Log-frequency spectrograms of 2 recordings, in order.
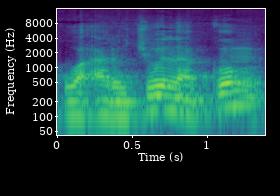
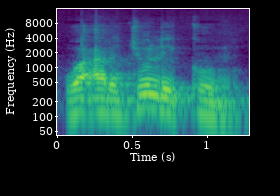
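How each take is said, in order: First: The vowel after the L is 'a'. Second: The vowel after the L is 'i'. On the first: The feet are joined to the washed parts. "dibaca nasab" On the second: The feet are joined to the wiped head. "dibaca kasroh pada lamnya"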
